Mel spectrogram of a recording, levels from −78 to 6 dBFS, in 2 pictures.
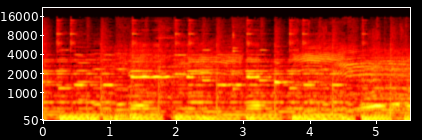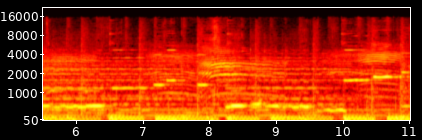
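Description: Nothing in the audio stood out as a technical fault on listening.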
